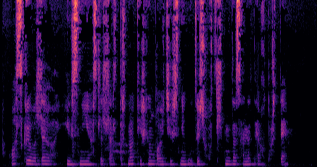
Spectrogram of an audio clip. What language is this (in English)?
Mongolian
